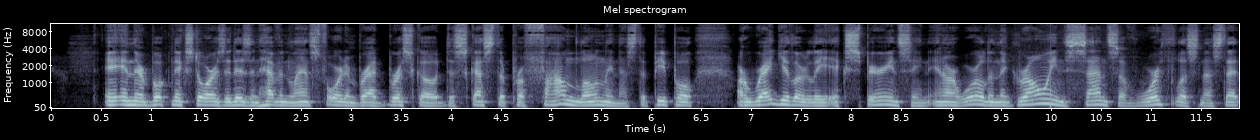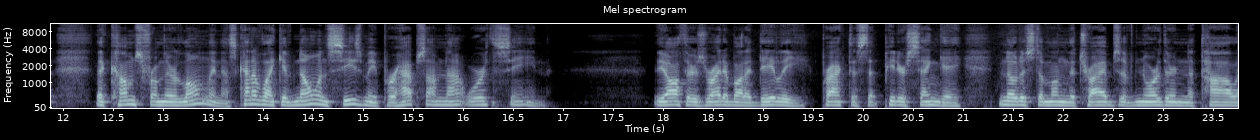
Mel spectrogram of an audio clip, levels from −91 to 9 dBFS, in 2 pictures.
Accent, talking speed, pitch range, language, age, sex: American, 175 wpm, 120-145 Hz, English, 50-69, male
